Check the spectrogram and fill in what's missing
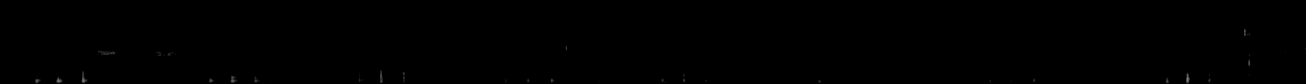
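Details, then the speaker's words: Percussion with plexor finger tapping a pleximeter finger over the posterior scapular regions of the upper back during a respiratory system examination; soft, hollow taps giving the resonant note of normal lung areas. "Normal lungs area पर resonance note आपको मिलेगी"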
